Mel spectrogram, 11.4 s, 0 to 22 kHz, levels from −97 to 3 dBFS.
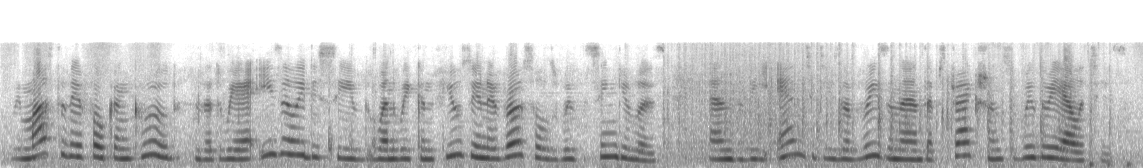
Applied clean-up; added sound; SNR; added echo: none; Boat, Water vehicle; 18 dB; none.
